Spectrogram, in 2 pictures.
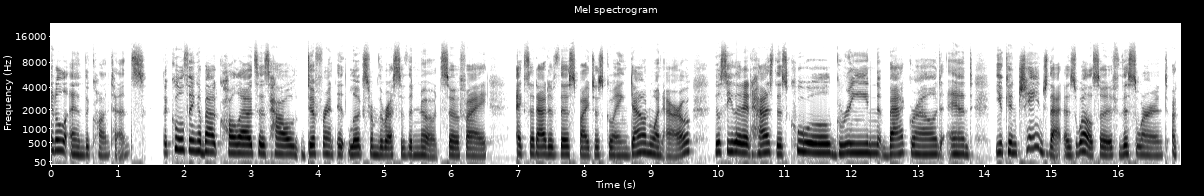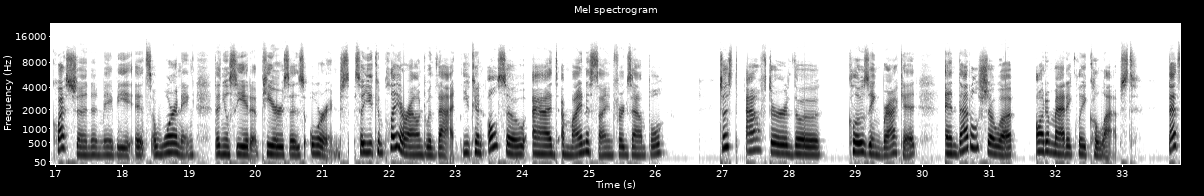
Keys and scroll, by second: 1.4 Up, 1.4 super+Right, 8.2 Down, 14.0 Up, 14.2 Up, 14.8 alt+Right, 15.0 alt+Right, 15.2 alt+Right, 15.4 alt+Right, 17.0 super+x, 17.2-18.4 typing, 20.4 typing, 21.4 Up, 22.7 alt+Right, 22.8 alt+Right, 23.0 alt+Right, 23.7 Right, 29.4 Up.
